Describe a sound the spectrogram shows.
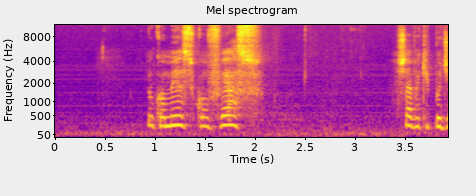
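A young woman speaks softly and sadly close by.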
